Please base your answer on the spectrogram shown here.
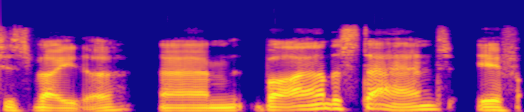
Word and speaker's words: Veda: it was Vader or Veda. Yeah. I I pronounce it Vader, um but I understand if others would pronounce it Veda. Again, if it was Veda, it doesn't have a double e.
